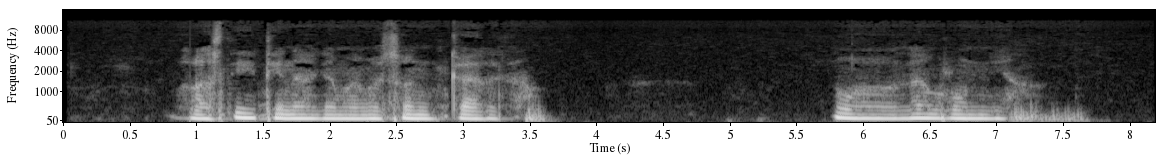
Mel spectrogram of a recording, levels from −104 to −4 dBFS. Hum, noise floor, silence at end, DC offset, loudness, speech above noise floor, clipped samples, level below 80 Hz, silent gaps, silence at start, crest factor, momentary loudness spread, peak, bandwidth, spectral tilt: none; -72 dBFS; 0.55 s; under 0.1%; -23 LUFS; 51 dB; under 0.1%; -50 dBFS; none; 0.9 s; 16 dB; 15 LU; -8 dBFS; 7.4 kHz; -9 dB/octave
